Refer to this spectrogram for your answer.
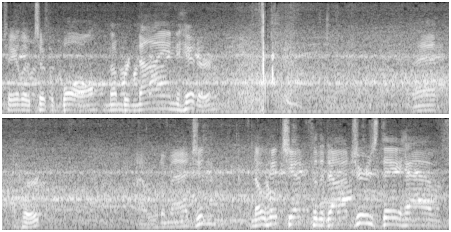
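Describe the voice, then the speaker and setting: A man's voice: a little high, measured pace, long pauses, heavy background noise. A man with an American accent calling live baseball play-by-play as a sports announcer.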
